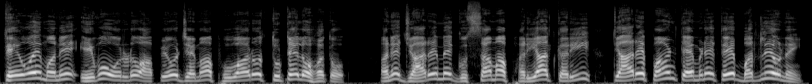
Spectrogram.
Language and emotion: Gujarati, angry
